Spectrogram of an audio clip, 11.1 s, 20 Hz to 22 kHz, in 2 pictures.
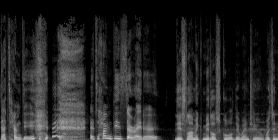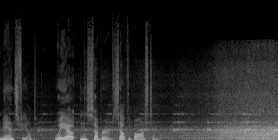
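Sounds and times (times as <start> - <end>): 
speech: 0.0 - 8.8
commuter rail train rumbling along the tracks: 4.1 - 11.1
thin high metallic squeal from train wheels: 4.2 - 11.1.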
